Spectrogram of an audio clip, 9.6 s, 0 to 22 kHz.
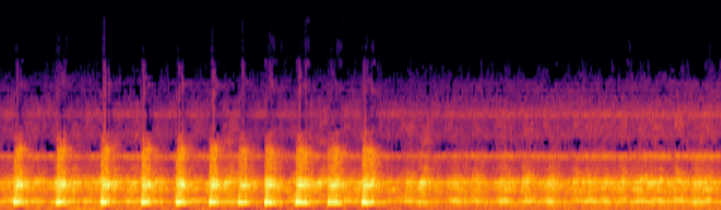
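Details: Frogs calling in chorus at Ocean Springs, Mississippi, 2016: a nearby frog gives rapid, evenly spaced clicking calls for about five seconds above a constant buzzing background chorus that continues after it stops.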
